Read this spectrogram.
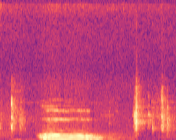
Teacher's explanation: कंठ से भी आवाज आ रही है और ओठ की आकृति भी बदल जा रही है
